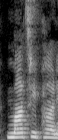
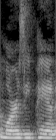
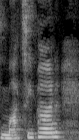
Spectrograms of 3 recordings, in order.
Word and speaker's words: Marzipan: I grew up with so much matsipan and it's not marzy pan. I think a lot of Americans say that it's matsipan. A z is pronounced as a tz.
